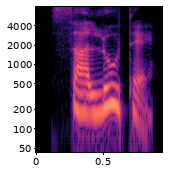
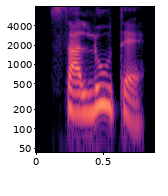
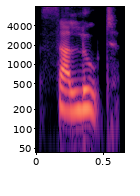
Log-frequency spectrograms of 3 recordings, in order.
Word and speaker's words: salute: Salute is three syllables. Salute. Stress on the middle, lu, and that final e is not silent. Salute, not salute like English.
